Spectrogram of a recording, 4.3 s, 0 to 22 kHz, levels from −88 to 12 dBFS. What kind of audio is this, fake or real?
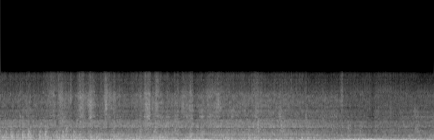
fake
